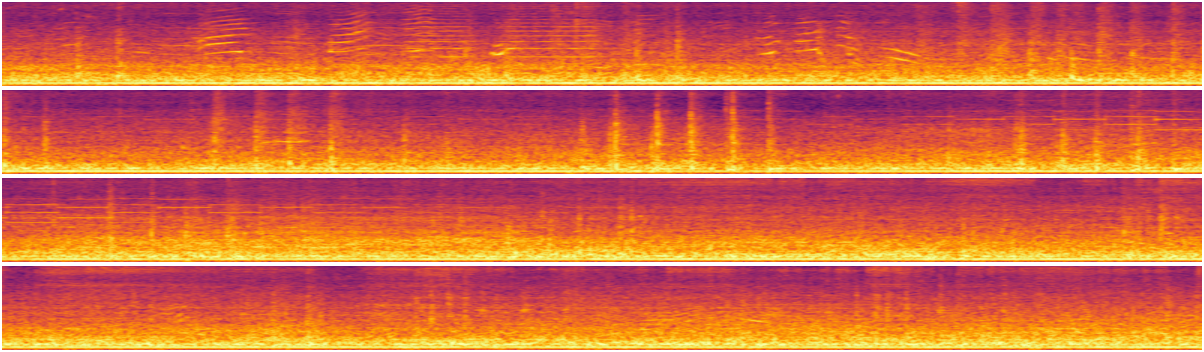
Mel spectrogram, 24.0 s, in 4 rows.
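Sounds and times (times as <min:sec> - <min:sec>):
wheels clicking over rail joints: 0:00.0 - 0:10.1
ride train mechanical hum: 0:00.0 - 0:24.0.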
